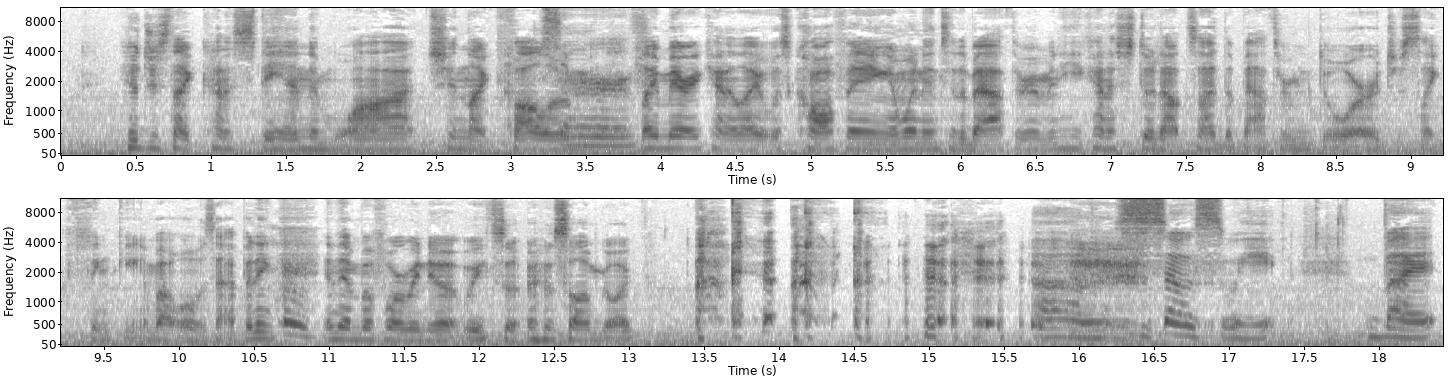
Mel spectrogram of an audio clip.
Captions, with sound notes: he'll just like kind of stand and watch and like follow... Like Mary kind of like was coughing and went into the bathroom and he kind of stood outside the bathroom door just like thinking about what was happening. And then before we knew it we saw him going... [both fake coughing] Oh, so sweet but...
